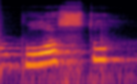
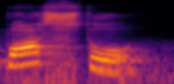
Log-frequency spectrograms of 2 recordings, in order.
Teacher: o meu o é fechado o timbre é fechado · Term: timbre fechado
